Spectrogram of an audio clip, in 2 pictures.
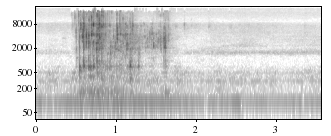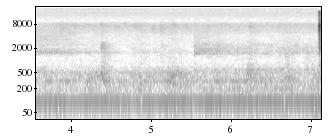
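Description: A short burst of filtered water pouring for about a second into a mix of almond oil and Castile soap, followed by quiet room tone with faint clinks.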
